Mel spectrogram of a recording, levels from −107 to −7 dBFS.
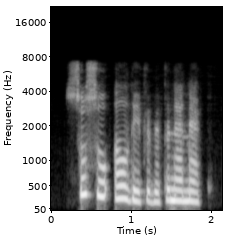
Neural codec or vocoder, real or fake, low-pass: codec, 44.1 kHz, 7.8 kbps, Pupu-Codec; fake; 7.2 kHz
